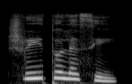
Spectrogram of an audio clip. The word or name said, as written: ಶ್ರಿತುಲಸಿ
